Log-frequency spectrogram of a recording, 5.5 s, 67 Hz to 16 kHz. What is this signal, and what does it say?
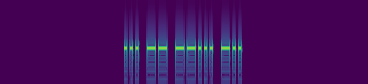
Morse code, heard as a keyed tone, about 29 wpm, 690 Hz. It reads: SM7D
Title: DXCC-100 Call Signs - 4 Characters - 28wpm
